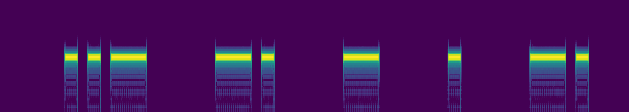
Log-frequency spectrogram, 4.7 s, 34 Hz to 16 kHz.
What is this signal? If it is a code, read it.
Morse code, heard as a keyed tone, about 14 wpm, spaced as for 10 wpm, 700 Hz. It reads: UNTEN
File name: Morsekurs / Witze / Witz 24. November 2020, 50 F70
